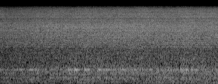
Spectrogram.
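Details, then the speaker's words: Pressure canner during 10-minute venting before adding the weight; loud steady hiss of steam pouring from the vent as pressure builds, jars rattling inside, normal. "you can really see the steam pouring out as pressures building up in there you can hear your jars rattling around and you can hear the steam as well as see it"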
